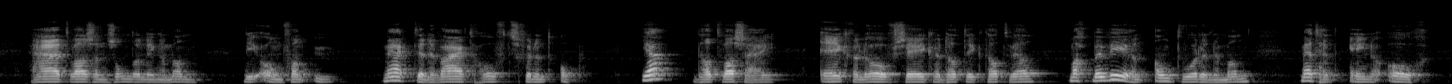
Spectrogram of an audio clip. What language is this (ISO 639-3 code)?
nld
